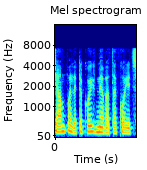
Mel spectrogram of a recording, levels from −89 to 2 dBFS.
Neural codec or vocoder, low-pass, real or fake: codec, 16 kHz, 0.5 kbps, FunCodec, trained on LibriTTS, 25 frames a second; 7.2 kHz; fake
